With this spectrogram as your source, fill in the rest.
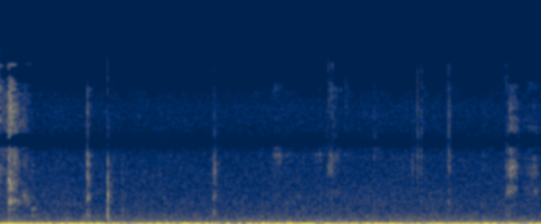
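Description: Scissors snip through card.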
